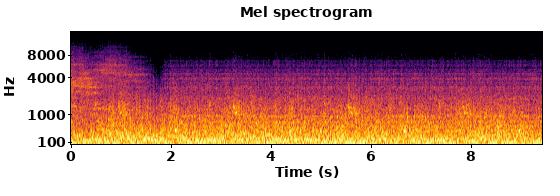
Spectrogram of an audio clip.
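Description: A heavy stone block scrapes and grinds across a wooden floor.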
